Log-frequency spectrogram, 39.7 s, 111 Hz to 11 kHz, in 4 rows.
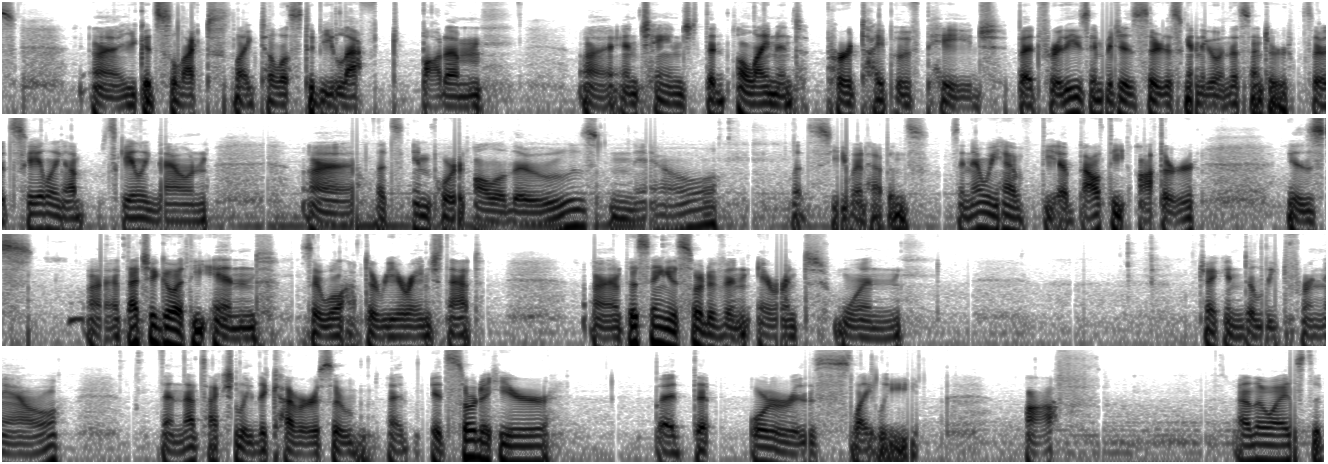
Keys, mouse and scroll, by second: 14.4-15.8 drag, 20.8 click, 25.1 click, 29.6 Delete, 31.0 click.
